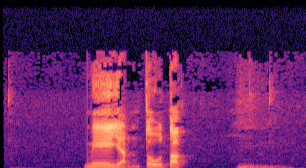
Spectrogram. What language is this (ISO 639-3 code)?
yue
